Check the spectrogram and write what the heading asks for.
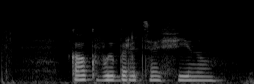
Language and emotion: Russian, neutral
